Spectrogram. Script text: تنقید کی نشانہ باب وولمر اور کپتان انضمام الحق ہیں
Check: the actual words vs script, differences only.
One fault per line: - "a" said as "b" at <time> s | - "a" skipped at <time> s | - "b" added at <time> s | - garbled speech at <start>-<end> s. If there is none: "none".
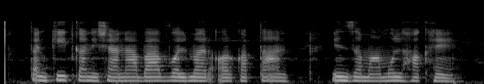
- "کی" said as "کا" at 0.7 s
